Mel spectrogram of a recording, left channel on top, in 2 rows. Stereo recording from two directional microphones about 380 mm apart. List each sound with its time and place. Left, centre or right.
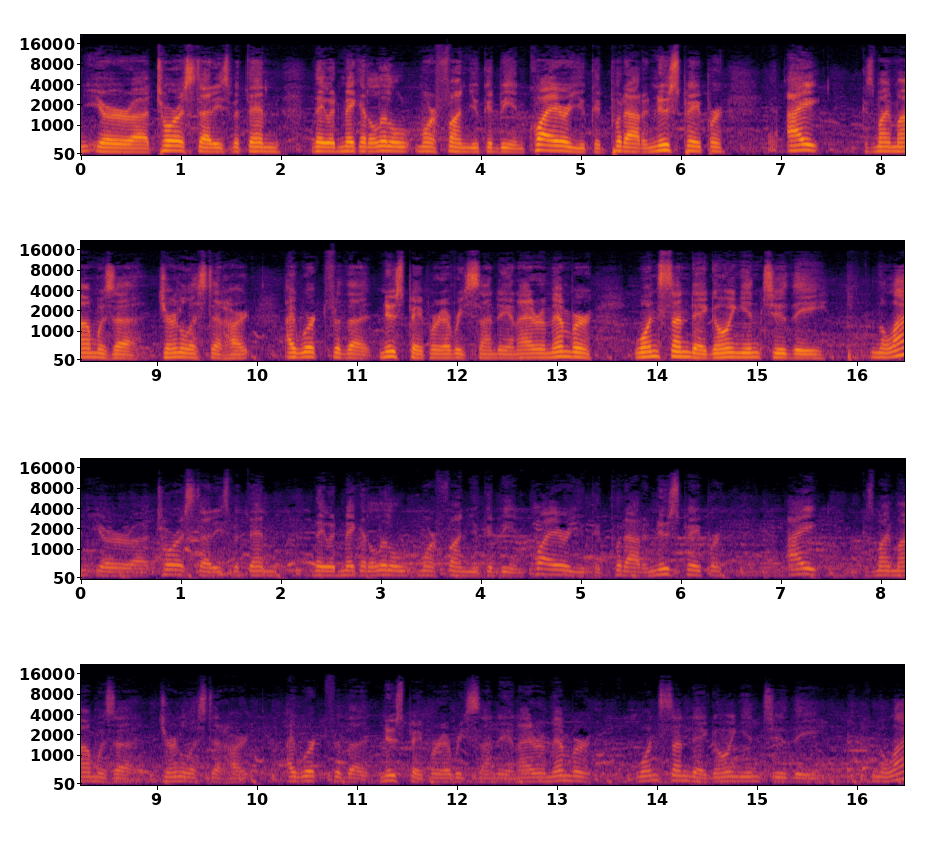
0.2 s a man's voice: left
